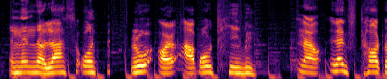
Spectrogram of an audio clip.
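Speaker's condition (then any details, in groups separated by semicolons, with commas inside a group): Cerebral palsy; uses adaptive equipment; voice often not understood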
